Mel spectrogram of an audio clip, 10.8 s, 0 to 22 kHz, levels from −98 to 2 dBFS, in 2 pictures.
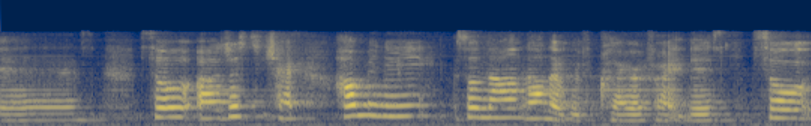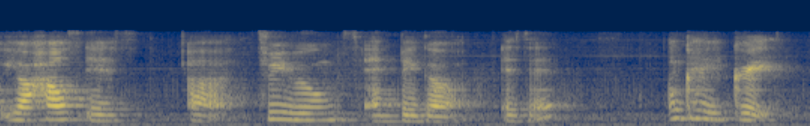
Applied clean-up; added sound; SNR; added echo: neural separator model SepFormer DNS4.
